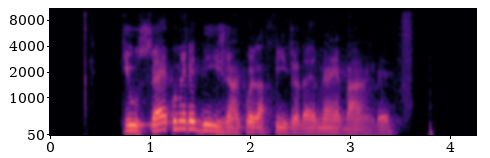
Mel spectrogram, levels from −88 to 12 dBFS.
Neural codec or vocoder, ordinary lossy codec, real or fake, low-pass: codec, 24 kHz, 3 kbps, HILCodec; AAC, 64 kbps; fake; 9.9 kHz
